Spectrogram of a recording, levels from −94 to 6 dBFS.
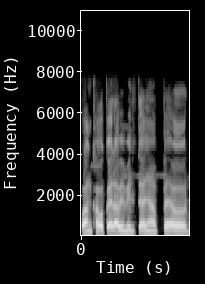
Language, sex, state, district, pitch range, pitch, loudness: Hindi, male, Bihar, Supaul, 115-130 Hz, 125 Hz, -13 LUFS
